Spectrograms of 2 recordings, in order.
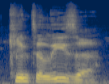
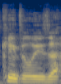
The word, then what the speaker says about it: Quintaliza: Also, the non-gringo way to pronounce the name of this tequila is QUINTALIZA. I think I said something completely wrong, but yeah, it's QUINTALIZA.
